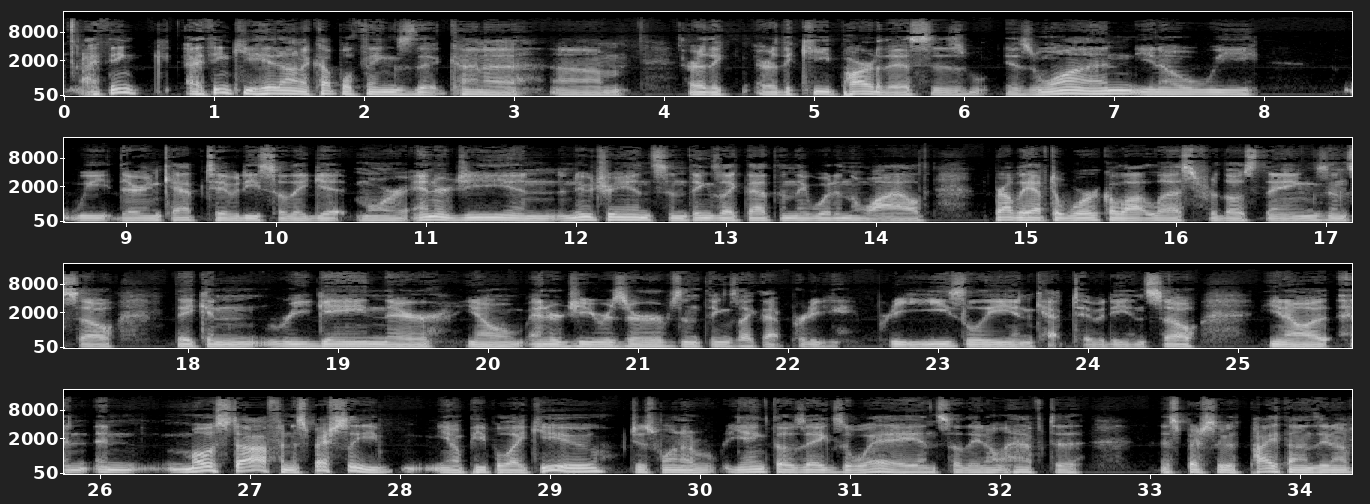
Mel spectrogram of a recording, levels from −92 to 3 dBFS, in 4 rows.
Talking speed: 190 wpm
